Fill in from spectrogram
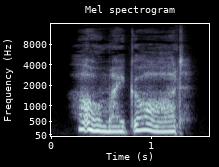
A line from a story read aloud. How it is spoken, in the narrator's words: she groans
